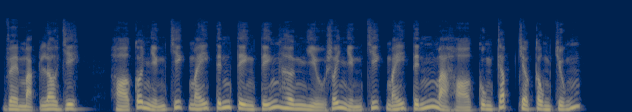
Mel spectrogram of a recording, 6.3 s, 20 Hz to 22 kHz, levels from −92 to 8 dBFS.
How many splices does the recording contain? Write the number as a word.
one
